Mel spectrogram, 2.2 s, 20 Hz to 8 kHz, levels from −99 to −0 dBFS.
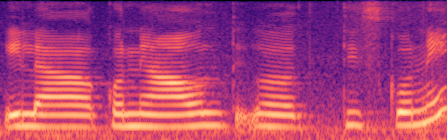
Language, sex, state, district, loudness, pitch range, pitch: Telugu, female, Telangana, Karimnagar, -14 LUFS, 215-240 Hz, 225 Hz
